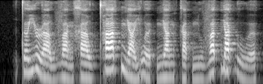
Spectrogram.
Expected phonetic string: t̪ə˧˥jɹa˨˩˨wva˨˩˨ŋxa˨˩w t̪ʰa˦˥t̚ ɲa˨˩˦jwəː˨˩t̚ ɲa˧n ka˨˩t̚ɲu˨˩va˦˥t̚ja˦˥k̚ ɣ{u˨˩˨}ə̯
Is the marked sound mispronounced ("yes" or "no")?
no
